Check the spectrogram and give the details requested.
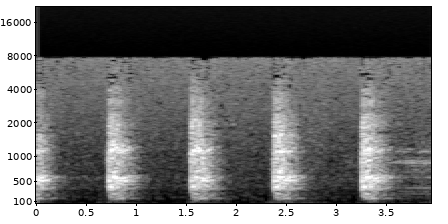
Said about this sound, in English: Listen to those hammers. Those carpenter boys sure know what to do with hammers. Yes, sir.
